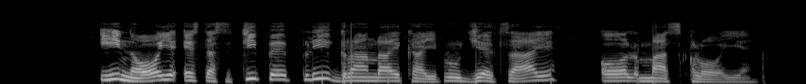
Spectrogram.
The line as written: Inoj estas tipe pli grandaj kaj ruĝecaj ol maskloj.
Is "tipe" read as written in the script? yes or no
yes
